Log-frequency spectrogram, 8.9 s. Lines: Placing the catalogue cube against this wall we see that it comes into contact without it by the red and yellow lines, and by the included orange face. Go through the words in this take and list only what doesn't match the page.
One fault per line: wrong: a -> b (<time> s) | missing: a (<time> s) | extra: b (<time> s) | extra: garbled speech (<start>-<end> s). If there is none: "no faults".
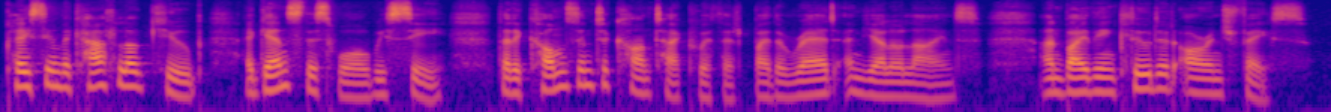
wrong: without -> with (4.6 s)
